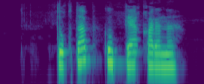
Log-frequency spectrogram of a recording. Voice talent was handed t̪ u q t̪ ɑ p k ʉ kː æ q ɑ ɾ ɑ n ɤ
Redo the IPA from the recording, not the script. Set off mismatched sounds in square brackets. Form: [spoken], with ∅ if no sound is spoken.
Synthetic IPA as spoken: t̪ u q t̪ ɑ p k ʉ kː æ q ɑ ɾ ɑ n ɤ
